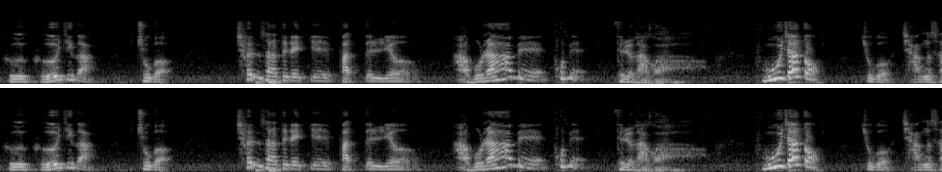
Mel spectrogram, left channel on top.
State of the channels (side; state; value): both; identical; correlation 1.00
